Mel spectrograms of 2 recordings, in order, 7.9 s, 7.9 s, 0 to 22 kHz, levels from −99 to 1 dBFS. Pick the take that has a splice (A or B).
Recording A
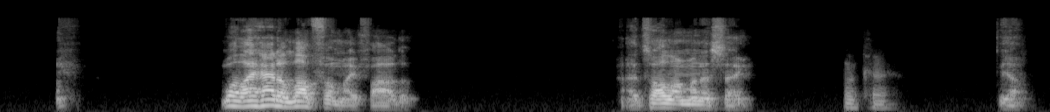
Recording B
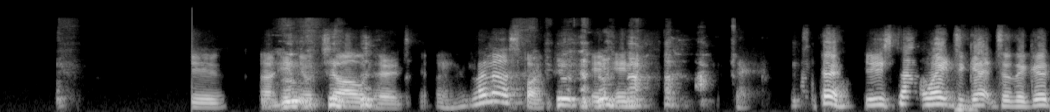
B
